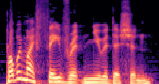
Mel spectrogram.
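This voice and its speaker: A man with a mix of British and American English, calmly analyzing a live esports match and laughing easily. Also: mid-range voice, fast talker, faint music behind. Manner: easygoing, laughs often, analytical. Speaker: esports co-caster. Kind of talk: live game commentary.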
